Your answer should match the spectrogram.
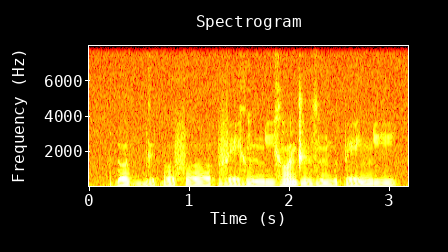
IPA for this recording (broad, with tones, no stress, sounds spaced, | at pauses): ɗ o˧ l ɡ͡b ɨ˨ ɓ o˨ f oː˧ | v eː˨ ɣ ũ˧ ɲ iː˧ ɣ ɔ̃˦ d͡ʒ ũ˨ z ũ˧ m ɨ˨ p eː˨˦ ɲ iː˦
